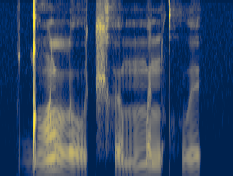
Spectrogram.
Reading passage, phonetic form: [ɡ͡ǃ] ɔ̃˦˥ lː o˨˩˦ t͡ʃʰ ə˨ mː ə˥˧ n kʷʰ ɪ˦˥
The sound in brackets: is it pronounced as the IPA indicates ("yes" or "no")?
yes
